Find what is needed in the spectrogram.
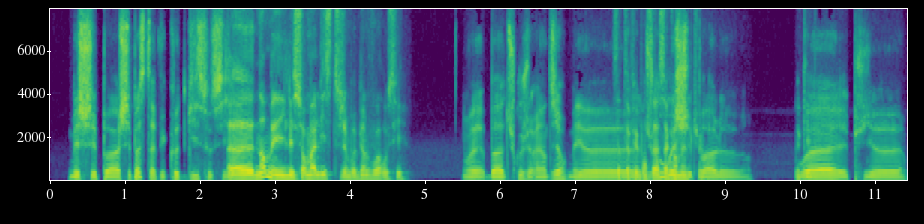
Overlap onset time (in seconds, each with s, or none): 7.5 s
